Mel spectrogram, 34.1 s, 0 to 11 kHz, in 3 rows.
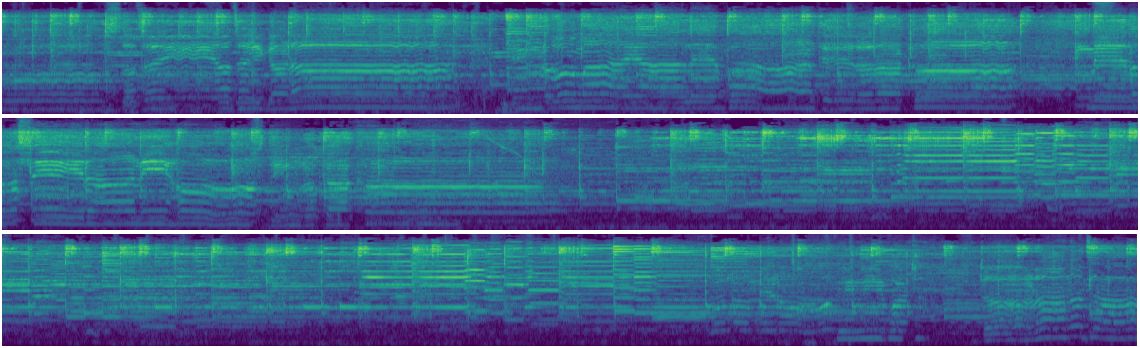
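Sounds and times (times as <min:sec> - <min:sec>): quick high-note instrumental melody: 0:10.8 - 0:34.0.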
